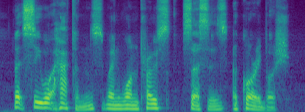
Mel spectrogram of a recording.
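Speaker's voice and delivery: ordinary talk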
